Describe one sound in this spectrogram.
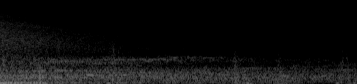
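Steam hisses steadily and fades away.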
